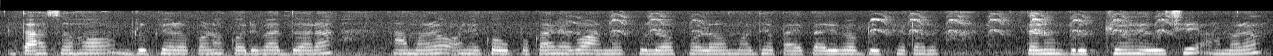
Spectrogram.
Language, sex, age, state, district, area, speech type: Odia, female, 30-45, Odisha, Subarnapur, urban, spontaneous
